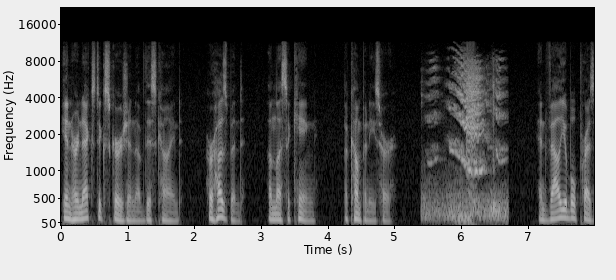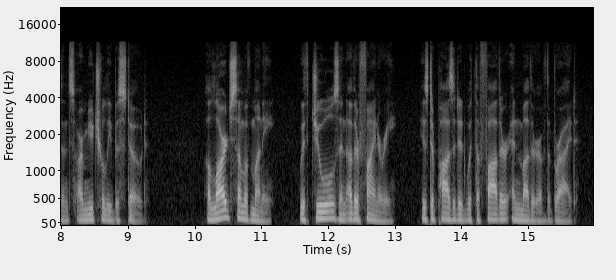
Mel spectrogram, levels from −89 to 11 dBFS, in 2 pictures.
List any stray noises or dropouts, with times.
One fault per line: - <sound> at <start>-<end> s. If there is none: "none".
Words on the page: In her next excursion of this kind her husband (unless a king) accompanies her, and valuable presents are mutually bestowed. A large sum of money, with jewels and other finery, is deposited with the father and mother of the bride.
- squeak at 5.4-6.7 s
